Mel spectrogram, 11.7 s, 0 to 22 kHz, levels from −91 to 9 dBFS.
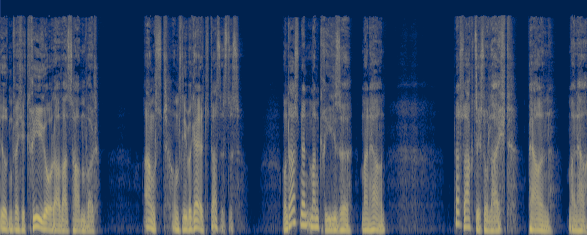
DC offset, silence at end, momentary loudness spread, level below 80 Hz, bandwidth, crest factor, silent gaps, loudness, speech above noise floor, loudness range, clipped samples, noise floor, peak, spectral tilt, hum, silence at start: under 0.1%; 0 s; 11 LU; -36 dBFS; 17 kHz; 18 dB; none; -21 LUFS; 49 dB; 2 LU; under 0.1%; -69 dBFS; -4 dBFS; -5.5 dB/octave; none; 0 s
